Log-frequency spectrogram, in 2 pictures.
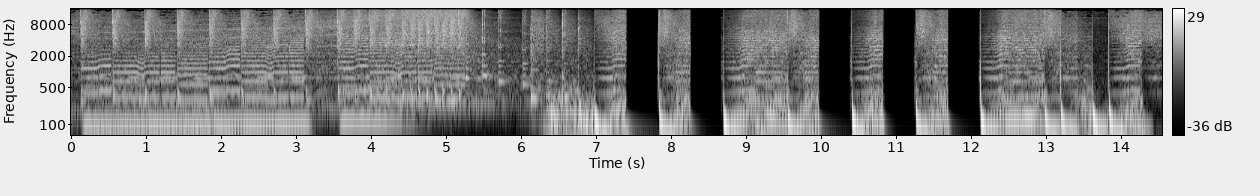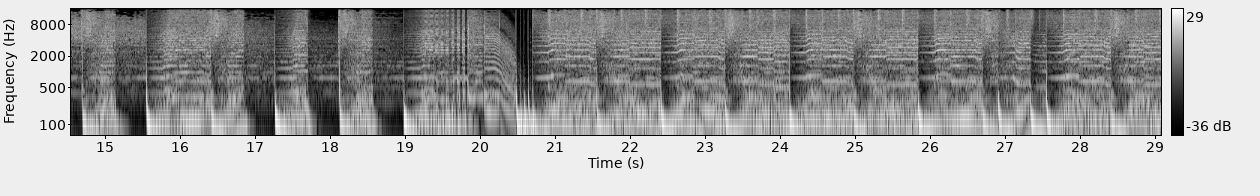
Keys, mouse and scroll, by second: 1.8-2.7 scroll down 1, 3.5 click, 3.5 scroll down 2, 4.3-4.9 scroll up 3, 6.4 click, 8.6 scroll down 1, 9.2 middle click, 9.2-9.8 scroll down 1, 10.6 scroll up 2, 12.2 scroll down 1, 12.5 middle click, 13.0-13.6 scroll up 1, 14.4 i, 17.6 click, 21.5 r.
